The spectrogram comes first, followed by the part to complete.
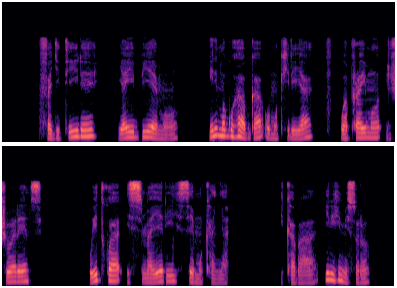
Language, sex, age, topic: Kinyarwanda, male, 25-35, finance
